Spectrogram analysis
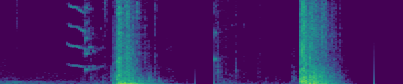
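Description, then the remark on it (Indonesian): Two heavy car door slams about a second apart as people get out of a car on arriving at a livestock farm, each a loud, deep thunk with a brief rattle, after a faint high squeak. No one speaks. “Ayo kita turun dari mobil.”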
